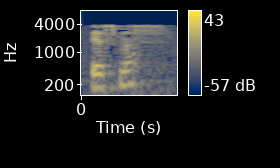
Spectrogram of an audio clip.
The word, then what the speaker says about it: isthmus: And uh, I think you're supposed to pronounce it isthmus, right? Isn't that the way to do it? But if you spell it out with that, it sounds like you got a you have a tooth problem or something.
